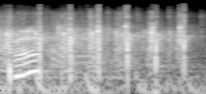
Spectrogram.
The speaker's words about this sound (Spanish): Pues nada, un aplauso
